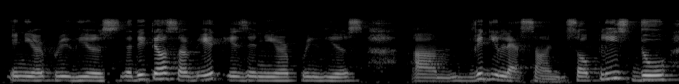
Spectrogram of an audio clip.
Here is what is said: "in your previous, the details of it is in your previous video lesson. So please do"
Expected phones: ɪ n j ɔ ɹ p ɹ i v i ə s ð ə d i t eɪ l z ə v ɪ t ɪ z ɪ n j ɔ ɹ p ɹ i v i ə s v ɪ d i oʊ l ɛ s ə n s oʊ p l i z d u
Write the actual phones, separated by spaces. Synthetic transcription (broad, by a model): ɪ n j ɔ ɹ p ɹ i v i ə s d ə d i t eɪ l s ə v ɪ t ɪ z ɪ n j ɔ ɹ p ɹ i v i ə s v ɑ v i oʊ l ɛ s ə n s oʊ p l i s d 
